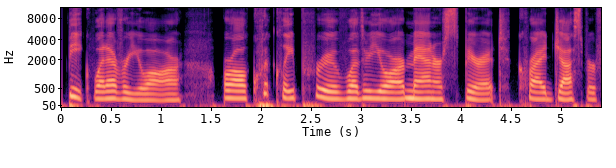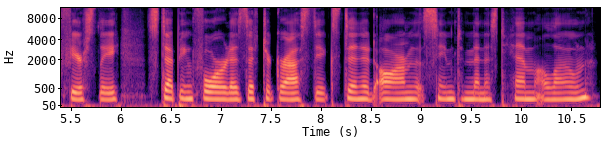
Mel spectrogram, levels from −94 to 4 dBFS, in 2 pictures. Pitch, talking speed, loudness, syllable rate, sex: 190 Hz, 180 wpm, -18 LUFS, 5.3 syllables/s, female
